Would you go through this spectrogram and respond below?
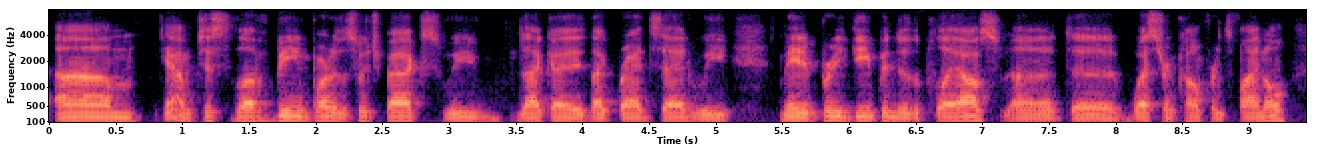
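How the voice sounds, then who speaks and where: A man with a fairly low voice rambles a little as a podcast guest, using many fillers. His audio sounds dull and lo-fi. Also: flat delivery, measured pace. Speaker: soccer chaplain guest.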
